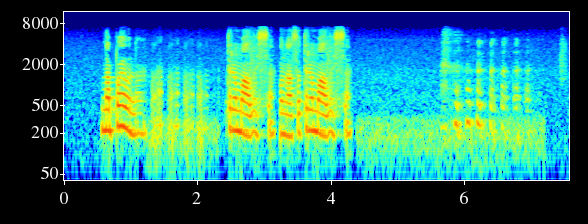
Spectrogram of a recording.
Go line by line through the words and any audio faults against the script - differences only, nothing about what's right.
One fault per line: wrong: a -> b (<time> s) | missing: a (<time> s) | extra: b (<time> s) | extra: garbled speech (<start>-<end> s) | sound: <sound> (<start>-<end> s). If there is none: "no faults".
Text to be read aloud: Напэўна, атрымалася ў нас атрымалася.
sound: laugh (1.3-2.2 s)
sound: laugh (5.6-7.2 s)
